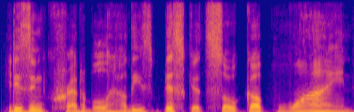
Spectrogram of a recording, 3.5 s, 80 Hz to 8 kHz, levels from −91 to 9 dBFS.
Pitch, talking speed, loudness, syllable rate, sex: 135 Hz, 150 wpm, -19 LUFS, 4.1 syllables/s, male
